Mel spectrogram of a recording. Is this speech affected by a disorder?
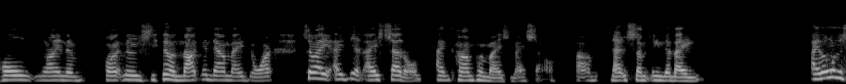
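Yes: cleft lip and palate; congenital cleft lip and palate, no single known cause, multiple surgeries throughout life, ongoing medical and dental needs; adult.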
